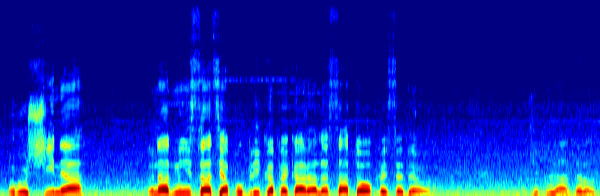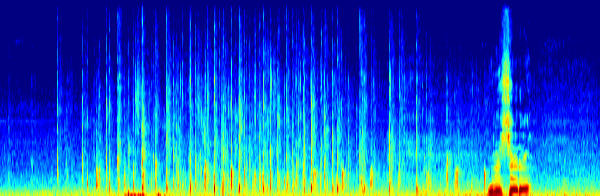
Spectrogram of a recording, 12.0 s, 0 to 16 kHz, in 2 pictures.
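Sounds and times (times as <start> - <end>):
small crowd applauding: 6.0 - 11.2.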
